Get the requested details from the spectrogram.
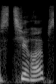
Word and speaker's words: Stir Up: Vous êtes la fondatrice de Stir Up.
